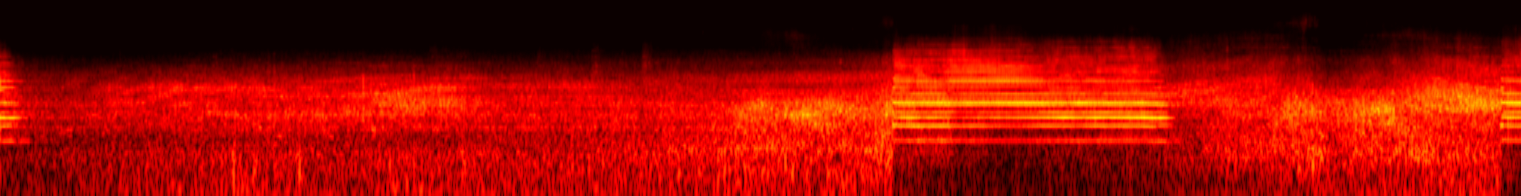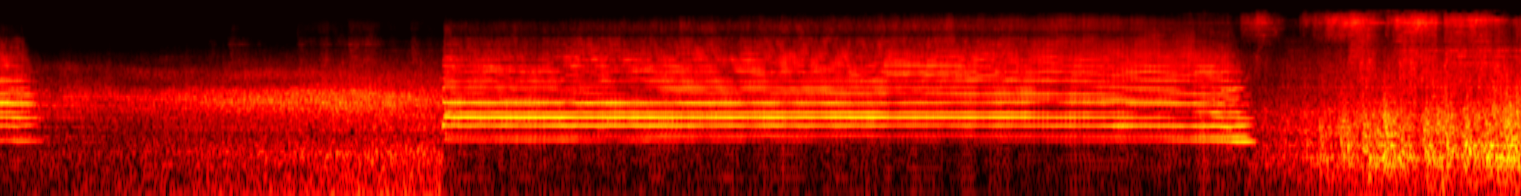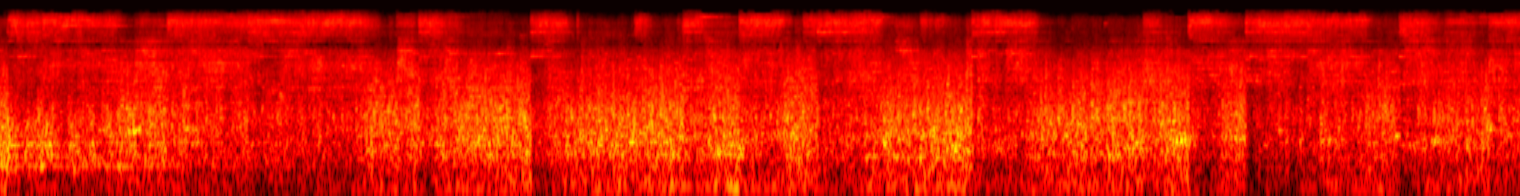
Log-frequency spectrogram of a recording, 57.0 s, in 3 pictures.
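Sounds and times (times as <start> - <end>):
locomotive air horn blast: 0.0 - 0.5, 11.2 - 14.8, 18.8 - 20.2, 24.5 - 34.9
train cars rolling past: 0.0 - 57.0
wheels clacking over rail joints: 2.6 - 9.6, 34.8 - 57.0.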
